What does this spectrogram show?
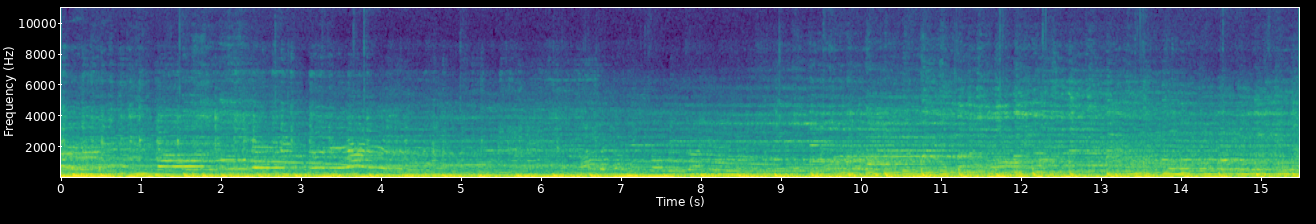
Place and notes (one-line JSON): {"title": "Rue du Pere Boiteau, Réunion - 20200623 21H corteges electoral CILAOS", "date": "2020-06-23 21:00:00", "latitude": "-21.13", "longitude": "55.47", "altitude": "1204", "timezone": "Indian/Reunion"}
